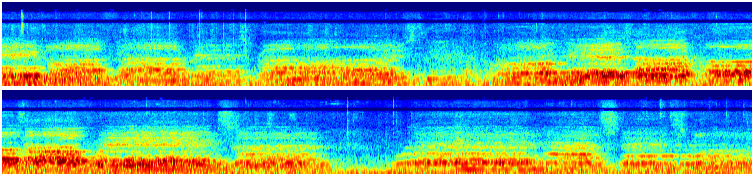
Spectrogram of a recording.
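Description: Mixed high-school choir singing a carol in sustained phrases, with short breaks for breath between lines.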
